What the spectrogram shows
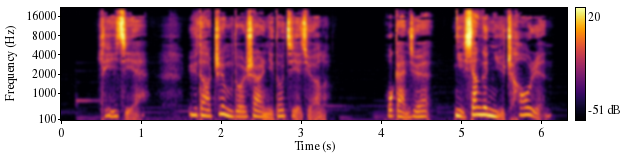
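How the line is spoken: Laughing. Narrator (Chinese): 小吕笑道

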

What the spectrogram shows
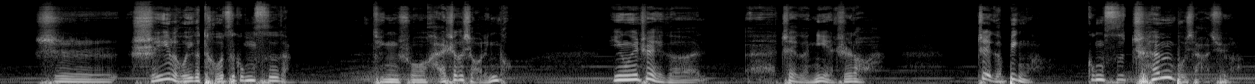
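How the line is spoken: Sighing, rambling on. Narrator (Chinese): 他叹了口气，絮道

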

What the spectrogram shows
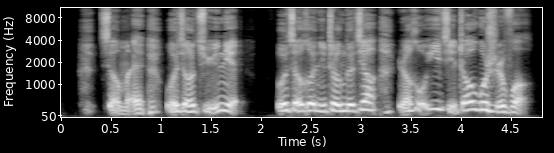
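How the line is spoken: Muffled sobbing. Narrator (Chinese): 扇子用手捂着脸，呜呜的哭道

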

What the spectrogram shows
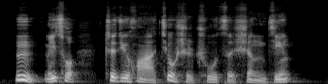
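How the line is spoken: Loud, addressing everyone. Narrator (Chinese): 朋友……高声对大家说

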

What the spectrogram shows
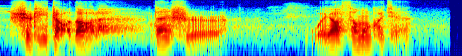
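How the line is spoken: Hoarse. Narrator (Chinese): 廖明雪 嘶哑着声音说道

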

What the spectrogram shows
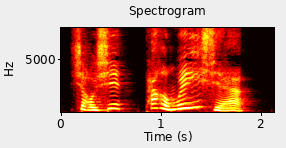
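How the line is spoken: Loud warning shout. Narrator (Chinese): 有人大声叫了起来

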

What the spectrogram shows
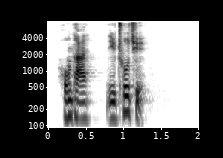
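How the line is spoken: Cold, angry. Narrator (Chinese): 心里就是一怒，冷声道

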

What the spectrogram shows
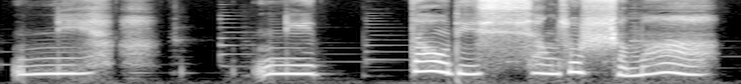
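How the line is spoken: Trembling question. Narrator (Chinese): 傅锦仪颤声问道

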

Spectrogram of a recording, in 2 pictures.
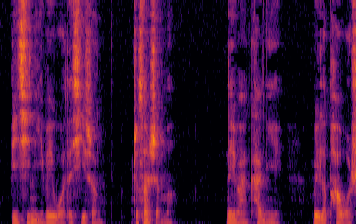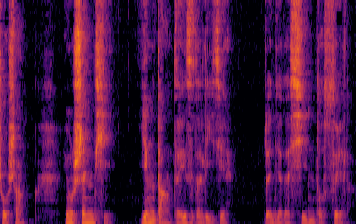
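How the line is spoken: Soft, tender. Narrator (Chinese): 赵倩柔声道

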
